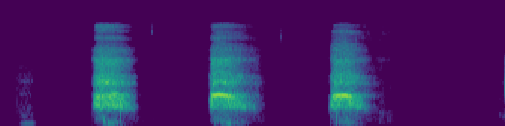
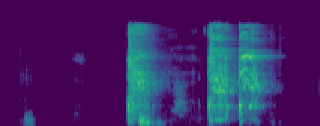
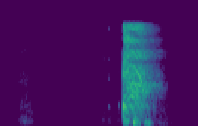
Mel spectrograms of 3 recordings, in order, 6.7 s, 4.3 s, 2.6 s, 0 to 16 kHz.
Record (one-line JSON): {"exhalation_length": "6.7 s", "exhalation_amplitude": 28334, "exhalation_signal_mean_std_ratio": 0.36, "three_cough_length": "4.3 s", "three_cough_amplitude": 32176, "three_cough_signal_mean_std_ratio": 0.4, "cough_length": "2.6 s", "cough_amplitude": 28965, "cough_signal_mean_std_ratio": 0.3, "survey_phase": "beta (2021-08-13 to 2022-03-07)", "age": "18-44", "gender": "Male", "wearing_mask": "No", "symptom_diarrhoea": true, "smoker_status": "Current smoker (1 to 10 cigarettes per day)", "respiratory_condition_asthma": false, "respiratory_condition_other": false, "recruitment_source": "REACT", "submission_delay": "0 days", "covid_test_result": "Negative", "covid_test_method": "RT-qPCR", "influenza_a_test_result": "Negative", "influenza_b_test_result": "Negative"}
